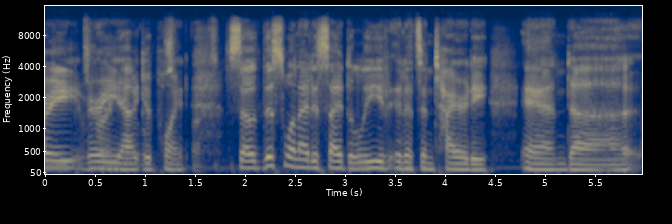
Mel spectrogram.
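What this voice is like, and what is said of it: Usual voice. Nothing is said of it.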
